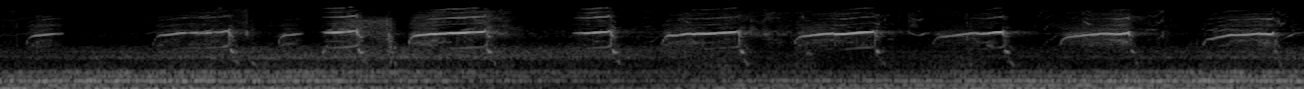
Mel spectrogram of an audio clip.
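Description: A bird calling over and over: short whistled notes that each rise to a high pitch and then drop away, about one every three quarters of a second, over a steady low hum.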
